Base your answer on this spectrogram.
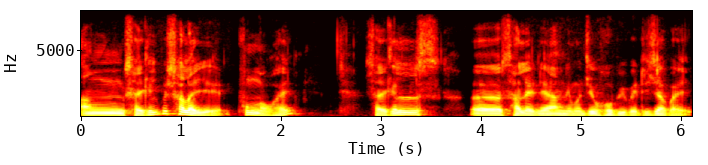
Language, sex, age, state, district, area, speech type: Bodo, male, 60+, Assam, Udalguri, urban, spontaneous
